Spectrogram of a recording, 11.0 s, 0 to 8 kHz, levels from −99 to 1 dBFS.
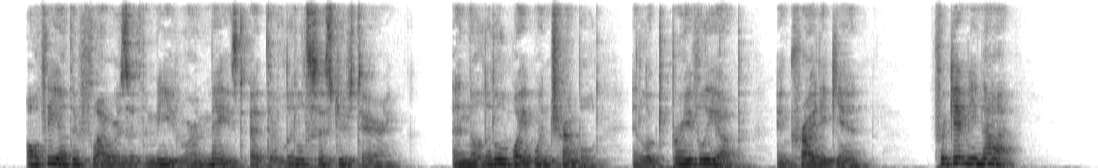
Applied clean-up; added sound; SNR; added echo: none; none; none; reverberation time 0.4 s.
